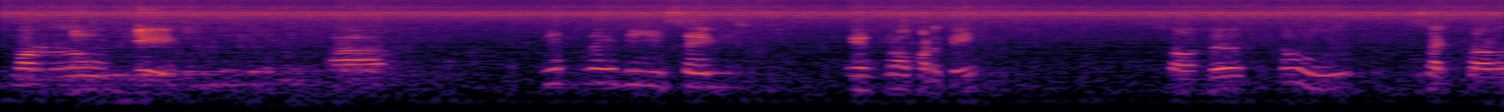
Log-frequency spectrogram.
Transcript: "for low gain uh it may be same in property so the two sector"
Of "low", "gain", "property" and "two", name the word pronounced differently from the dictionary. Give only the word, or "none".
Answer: gain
